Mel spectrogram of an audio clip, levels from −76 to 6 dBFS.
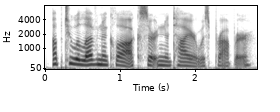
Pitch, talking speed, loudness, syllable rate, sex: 195 Hz, 170 wpm, -17 LUFS, 5.7 syllables/s, female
